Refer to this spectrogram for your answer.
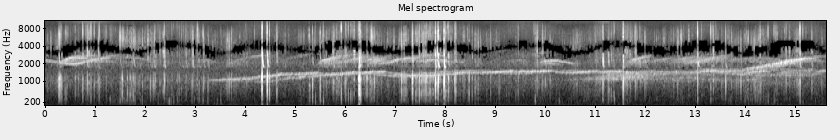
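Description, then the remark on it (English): Radio whistlers from lightning in Earth's magnetosphere: repeated gliding, sweeping tones that slide through a mid-to-high pitch over a steady bed of crackling, popping static, with no voices. “And it's these whistlers that remind me of the underwater sounds of Weddell seals.”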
